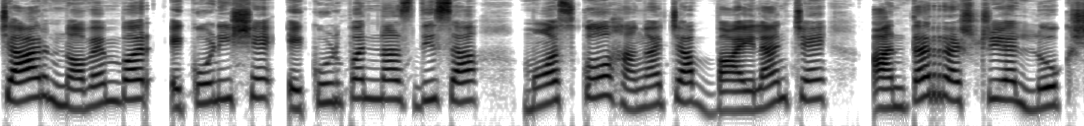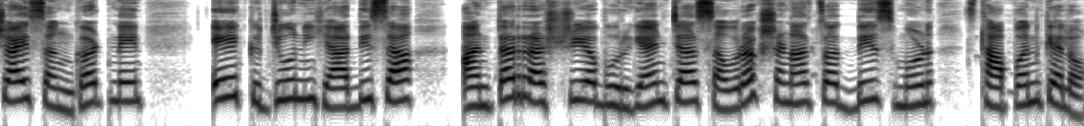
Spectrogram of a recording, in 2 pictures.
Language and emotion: Goan Konkani, neutral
